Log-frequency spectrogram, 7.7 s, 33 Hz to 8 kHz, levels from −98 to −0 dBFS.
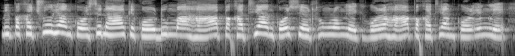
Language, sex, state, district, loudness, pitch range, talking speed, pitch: Mizo, female, Mizoram, Aizawl, -15 LUFS, 235-275 Hz, 225 wpm, 255 Hz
